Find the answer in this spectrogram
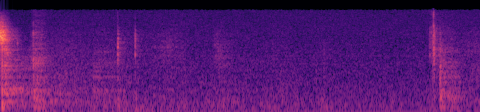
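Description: A few faint, light clicks in the first second, then a quiet room.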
